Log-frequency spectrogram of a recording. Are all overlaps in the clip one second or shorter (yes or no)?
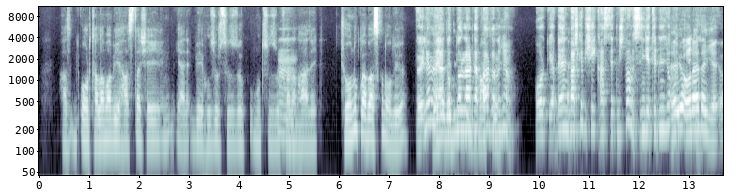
no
